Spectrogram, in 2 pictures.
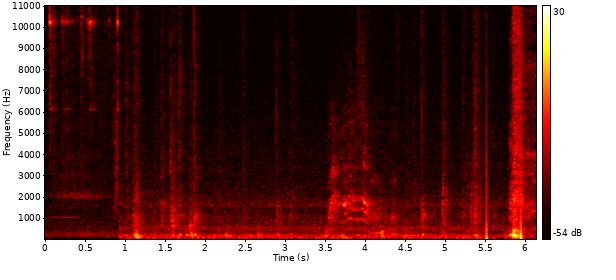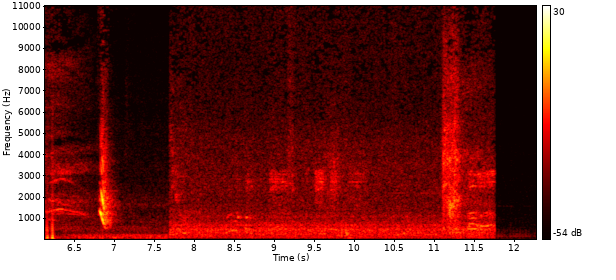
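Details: Domestic cat in a funny cat compilation, heard indoors giving short strained meows and a louder drawn-out yowl, mixed with thumps, rustling and household noise.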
